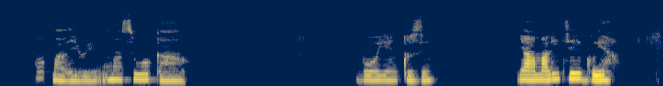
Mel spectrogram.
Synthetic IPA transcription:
ɔ˦k͡pa˨le˨ɾe˨m̩˦ma˦si˦wo˦ka˨a˦ɦʊ˨ | bʊ˨o˨je˨ŋ̩˨ku˨zi˦ | ja˨ma˨li˦te˦ɡo˨ja˦

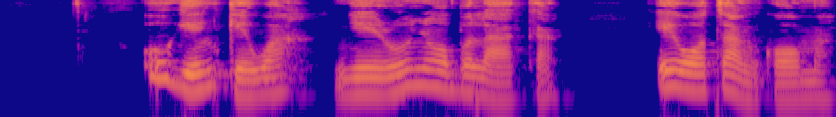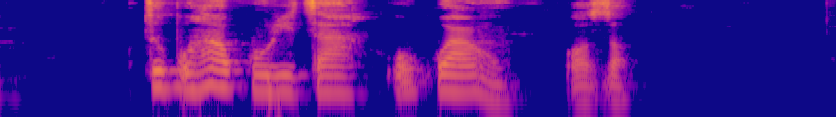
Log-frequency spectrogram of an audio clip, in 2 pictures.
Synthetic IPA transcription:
o˦ɡe˨ŋ̩˦ke˨wa˦ɲe˨ɾo˦ɲe˦ɔ˦bʊ˦la˨a˨ka˦ | ɪ˦wɔ˦ta˦ŋ̩˨kɔ˦ma˦ | tu˦pʊ˨ɦa˦˨kʷu˦˨ɾi˦ta˦o̰˦kʷu˦a˦ɦʊ˨ | ɔ̰˨zɔ˦

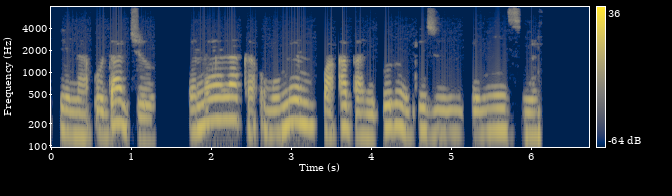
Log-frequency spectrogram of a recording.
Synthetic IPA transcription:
e˨na˨ʔʊ˨da˦d͡ʒo˨ | e˨me˦la˦ka˨ʔo˨mu˨me˦m̩˦kʷa˨ʔa˦ba˨ɾɪ˨bo˦ɾu˦ŋ̩˨ke˦zu˦ɾi˦ke˦n˦e˦zi˦e˦

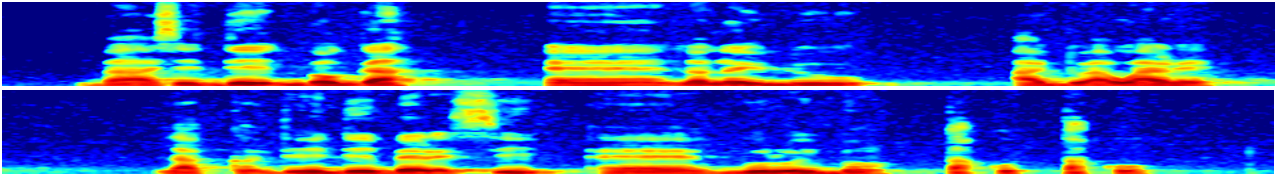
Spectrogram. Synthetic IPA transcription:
baː˦˨˧se˧de˦ɡ͡bɔ˧ɡa˦ | ɛ˨lɔ˦nã˦˨i˨lu˦ | a˨˧do˧a˧wa˦ɾɛ˧ | la˨kã̰˨de˨˦de˦bɛ˦˨ɾɛ̰˨si˨˦ɛ˨ɡ͡bu˦˨ɾo˨˦i˦˨ɡ͡bɔ̃˧ | ta˧ko˧ta˧ko˧

